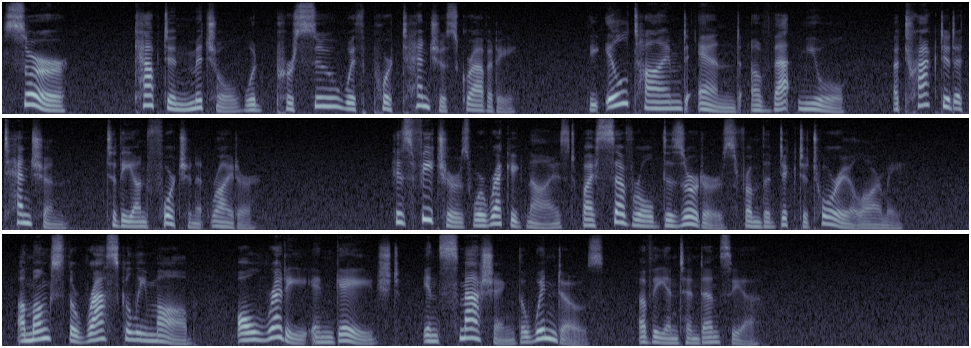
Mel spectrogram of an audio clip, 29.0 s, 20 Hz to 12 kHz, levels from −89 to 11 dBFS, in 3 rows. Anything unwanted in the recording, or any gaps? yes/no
no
